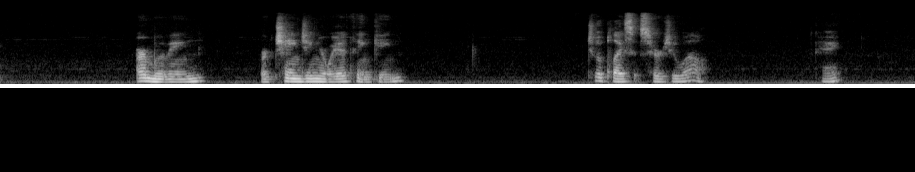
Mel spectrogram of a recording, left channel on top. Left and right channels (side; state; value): right; silent; digital silence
